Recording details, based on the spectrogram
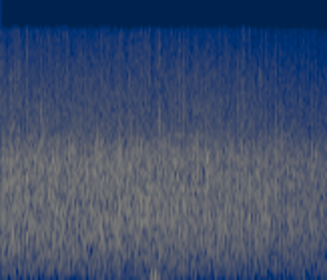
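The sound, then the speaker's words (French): A crowd applauds enthusiastically, a dense, steady roar of many hands clapping at once that holds at full strength for the whole stretch without letting up. “Et il est applaudi à tout rompre par la salle après avoir dit ça.”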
